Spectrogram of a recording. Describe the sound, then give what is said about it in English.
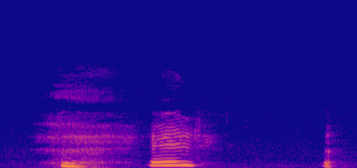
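A person yawns, a breathy drawn-in start rising into a loud, voiced, groaning stretch, followed after a pause by a short vocal sound. “And the yawning.”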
